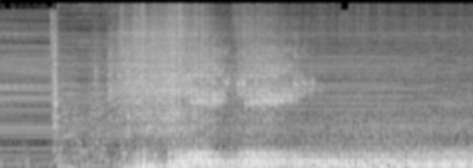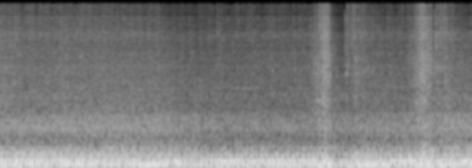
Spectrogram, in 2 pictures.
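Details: Old hot rod after fitting a new fuel line and extra filter before the pump; click, then long steady chugging cranking for several seconds without firing cleanly while the new line primes.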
